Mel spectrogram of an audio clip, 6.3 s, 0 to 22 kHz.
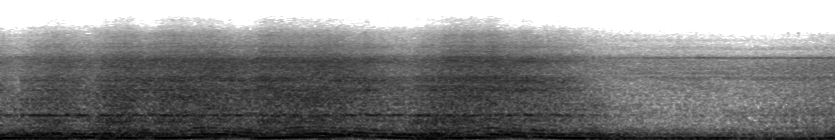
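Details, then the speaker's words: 1998 Chevrolet Camaro 3.8L V6, manual, said to be missing two cylinders, revved to about 7,400: lumpy, uneven, ragged low pulse that never smooths out, smoky; misfire suspected, needs a tune-up. "not gonna lie folks this thing really needs a tune up"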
